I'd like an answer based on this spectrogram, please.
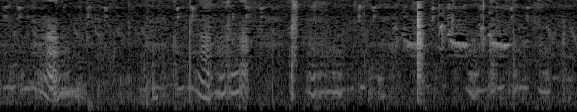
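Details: Newborn puppies, three days old, suckling at their mother, letting out scattered looping squeaks and short wavering whines, a few seconds apart, amid soft rustling and clicks.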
